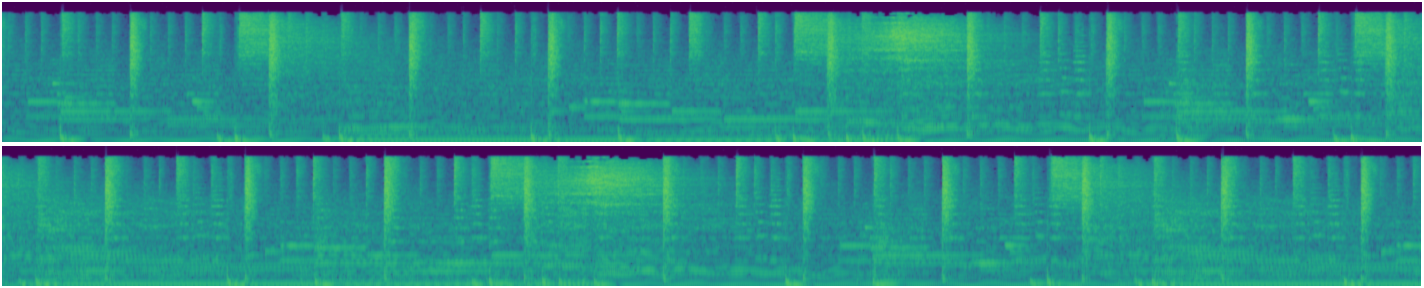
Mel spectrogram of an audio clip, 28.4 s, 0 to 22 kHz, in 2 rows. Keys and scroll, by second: 1.7 ctrl+=, 24.6 ctrl+0.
